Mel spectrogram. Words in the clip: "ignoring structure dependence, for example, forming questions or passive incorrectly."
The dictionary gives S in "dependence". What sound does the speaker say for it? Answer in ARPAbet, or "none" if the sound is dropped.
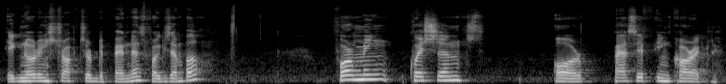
S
